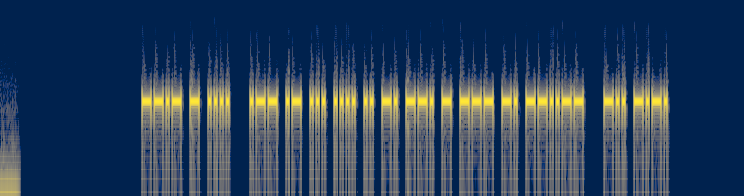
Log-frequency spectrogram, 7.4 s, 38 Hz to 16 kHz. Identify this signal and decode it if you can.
Morse code, heard as a keyed tone, about 37 wpm, 700 Hz. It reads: QTH WASHINGTON, DC
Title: K1USN SST QSO Practice 40wpm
